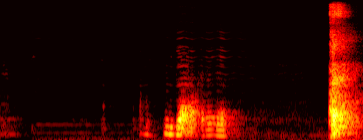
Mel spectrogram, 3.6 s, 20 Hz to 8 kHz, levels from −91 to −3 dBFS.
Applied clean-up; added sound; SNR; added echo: neural mask model DeepFilterNet 3.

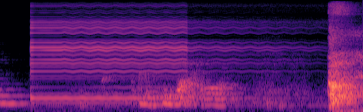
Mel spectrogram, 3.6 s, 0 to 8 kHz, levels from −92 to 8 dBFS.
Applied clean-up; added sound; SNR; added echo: none; Keyboard (musical); 10 dB; reverberation time 0.9 s.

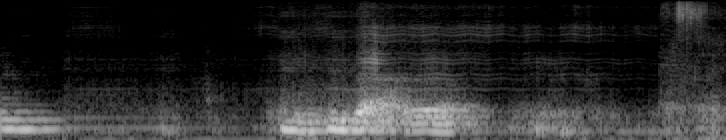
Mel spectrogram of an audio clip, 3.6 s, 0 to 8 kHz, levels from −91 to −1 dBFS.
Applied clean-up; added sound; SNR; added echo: neural separator model SepFormer DNS4.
